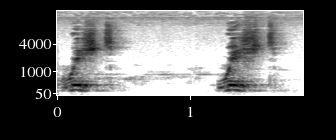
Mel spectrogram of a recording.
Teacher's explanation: Now that word does not have a T in it, but in its pronunciation it has T because of the addition of ed. Okay, so we pronounce that word wished, wished.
